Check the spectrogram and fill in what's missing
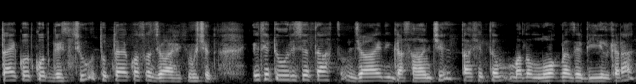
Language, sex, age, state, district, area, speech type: Kashmiri, male, 45-60, Jammu and Kashmir, Budgam, urban, spontaneous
